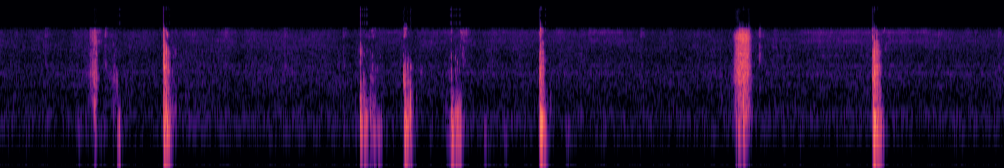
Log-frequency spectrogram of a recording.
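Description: About nine short, sharp noises close to the microphone, scattered at irregular intervals of a fraction of a second to two seconds, with silence in between.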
